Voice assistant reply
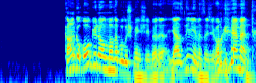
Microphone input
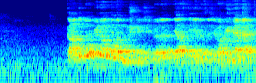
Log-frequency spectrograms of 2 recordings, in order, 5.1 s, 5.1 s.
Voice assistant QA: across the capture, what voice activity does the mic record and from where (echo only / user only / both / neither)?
echo only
